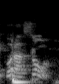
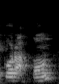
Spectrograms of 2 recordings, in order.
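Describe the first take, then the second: First: Corazón with an s sound for the z; Puerto Rican pronunciation. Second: Corazón with a th sound for the z; Castilian pronunciation. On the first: Showing how Puerto Ricans say it, corazón with plain s. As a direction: say corazón with seseo, "co-ra-SON". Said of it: "we say corazón". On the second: Showing how Puerto Ricans don't say it, corazón with Castilian th. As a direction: say corazón the Spain way, "co-ra-THON". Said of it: "We don't say corazón". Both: Shown as a demonstration.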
